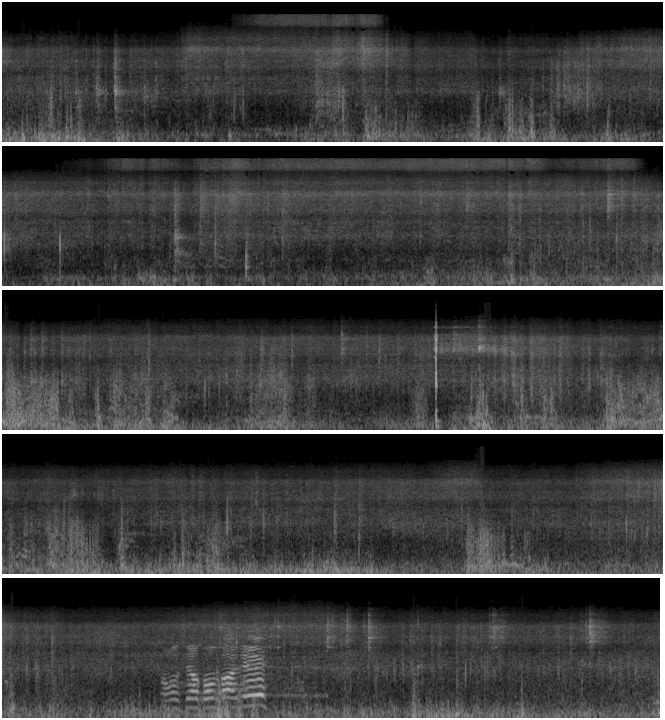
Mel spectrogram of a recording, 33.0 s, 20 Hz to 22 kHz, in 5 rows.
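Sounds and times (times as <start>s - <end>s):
tyres rumbling over dirt: 0.0s - 22.8s
bike rattling: 0.0s - 33.0s
wind on microphone: 0.0s - 33.0s.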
